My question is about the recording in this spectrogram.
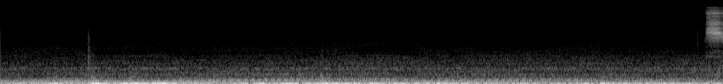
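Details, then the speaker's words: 2024 Mazda CX-60 Takumi, 3.3L turbo inline-six, pulling away from a traffic light under light load: a deep, gruff, low rumble swells and holds. Normal engine note, which the owner says sounds like a truck. "swear to you this thing sounds like a truck in fact my son said that the first time we got in um and I was driving with him he was like this thing sounds like a truck"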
